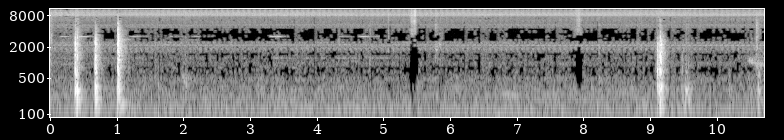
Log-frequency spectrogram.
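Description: A tarot deck handled and knocked on a cloth-covered table: three quick knocks in the first second and a half and one more near the end, over a faint steady electrical hum.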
